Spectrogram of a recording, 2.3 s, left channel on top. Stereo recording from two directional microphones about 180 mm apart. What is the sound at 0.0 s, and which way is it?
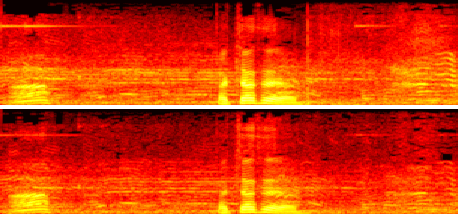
Speech, 5° left (ahead or behind).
